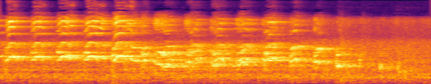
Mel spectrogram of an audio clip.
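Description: A Cocker Spaniel puppy gives rapid, high-pitched yelping whines, about four a second, that blur into a continuous whimper.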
